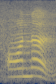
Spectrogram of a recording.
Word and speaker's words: honor: तो यहाँ पर बेटा ये स्टार्ट तो एच से होते हैं, बट लेकिन इन वर्ड्स में जो है एच जो है वो साइलेंट है, ठीक है। तो ये इनकी जो आवाज़ है जब हम इनको बोलते हैं तो ऑनर यानी कि ओ की आवाज़ आती है, ऑनेस्ट ओ की साउंड, ठीक है।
